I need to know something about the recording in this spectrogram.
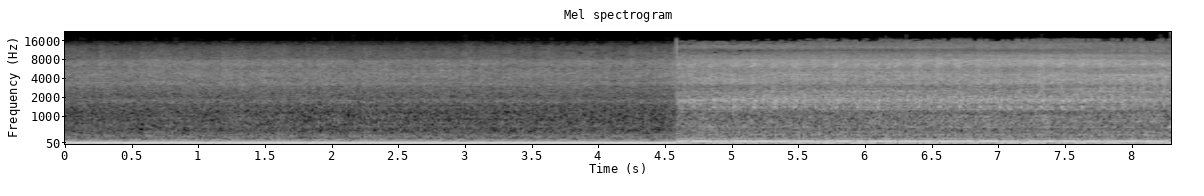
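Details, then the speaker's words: Dodge Dakota R/T 5.9L 360 Magnum pushrod V8, first start after Comp Cams high-lift camshaft and timing cover install: deep low rumble idling evenly with slight lopey beat, no ticking or misfire; normal idle. "even though burning off all that gas because it's running nice but"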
